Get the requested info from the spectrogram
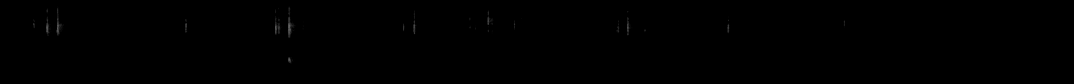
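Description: Faint computer keyboard key clicks: a few keystrokes at a time with pauses between, as text is typed.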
